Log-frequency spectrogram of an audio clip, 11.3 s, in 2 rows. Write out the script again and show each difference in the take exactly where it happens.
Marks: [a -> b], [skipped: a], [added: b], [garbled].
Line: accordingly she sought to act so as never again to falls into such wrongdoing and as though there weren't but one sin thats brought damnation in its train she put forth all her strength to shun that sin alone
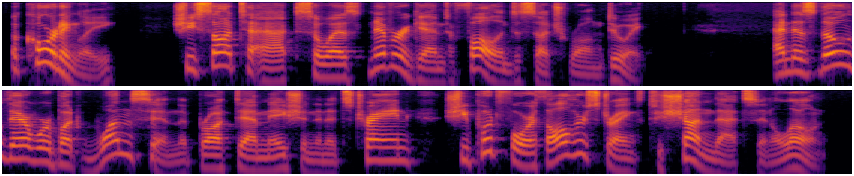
accordingly she sought to act so as never again to [falls -> fall] into such wrongdoing and as though there [weren't -> were] but one sin [thats -> that] brought damnation in its train she put forth all her strength to shun that sin alone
